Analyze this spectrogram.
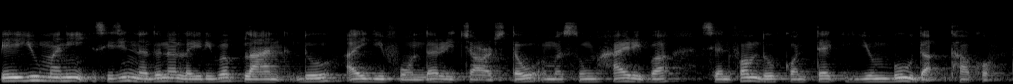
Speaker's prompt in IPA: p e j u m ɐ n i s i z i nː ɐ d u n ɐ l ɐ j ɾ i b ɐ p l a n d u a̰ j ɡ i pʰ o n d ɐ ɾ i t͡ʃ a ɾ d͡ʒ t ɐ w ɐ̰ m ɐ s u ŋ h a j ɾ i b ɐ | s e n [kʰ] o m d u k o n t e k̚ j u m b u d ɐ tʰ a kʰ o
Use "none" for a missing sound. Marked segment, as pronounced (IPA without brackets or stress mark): pʰ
